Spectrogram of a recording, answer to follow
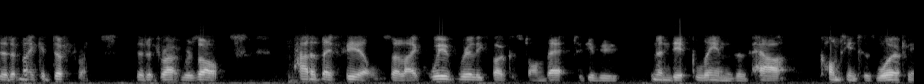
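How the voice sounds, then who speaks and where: This man has a New Zealand accent. He talks at a moderate pace. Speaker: company CEO. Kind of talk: interview. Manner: halting, with frequent repetitions.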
